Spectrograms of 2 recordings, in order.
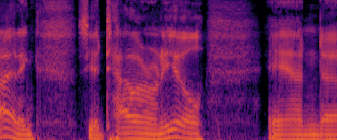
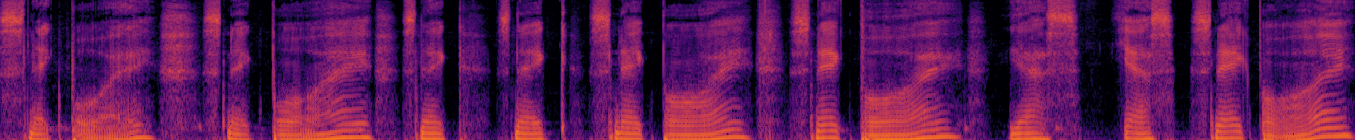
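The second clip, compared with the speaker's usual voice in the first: put-on very slow, hissing little snake voice, boy drawn out. Introducing himself as Snake Boy on the show, in a little snake voice. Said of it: "I sound like a little snake".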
